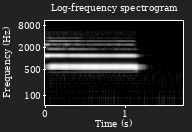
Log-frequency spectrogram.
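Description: A B flat marching flute holds one clear, even low F note for just over a second, then falls silent.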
